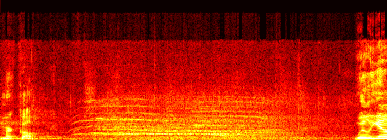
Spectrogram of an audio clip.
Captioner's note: audience cheering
